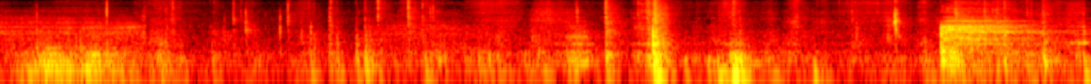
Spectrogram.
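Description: Cardboard shipping box being opened by hand: scattered clicks and scrapes of cardboard and packing tape, with a sharp knock about three seconds in and a short rasp near the end.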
